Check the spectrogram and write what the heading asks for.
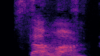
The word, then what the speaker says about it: Samar: Samar. Yeah, it is properly pronounced Samar, but it is it is a translation from a Turkish Arabic name. So, um it's pronounced summer like summer season or summer or summer.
